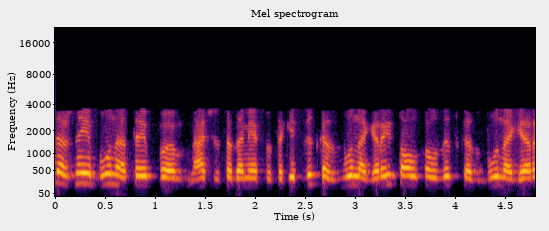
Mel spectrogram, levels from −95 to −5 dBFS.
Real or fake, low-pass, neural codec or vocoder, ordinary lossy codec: real; 3.6 kHz; none; MP3, 32 kbps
